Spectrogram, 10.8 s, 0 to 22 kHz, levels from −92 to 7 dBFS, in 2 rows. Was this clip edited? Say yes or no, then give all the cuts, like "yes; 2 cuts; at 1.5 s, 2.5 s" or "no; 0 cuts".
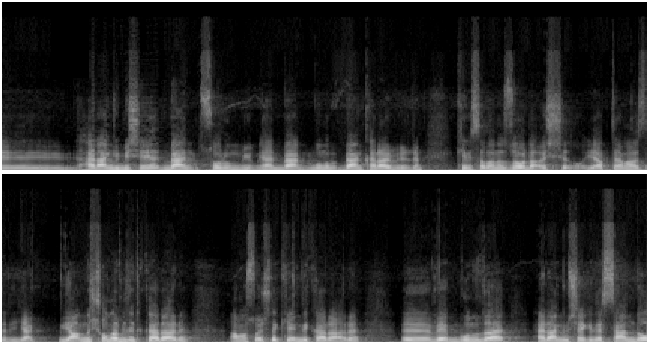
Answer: no; 0 cuts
